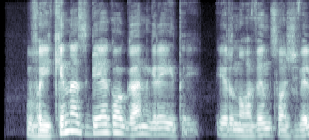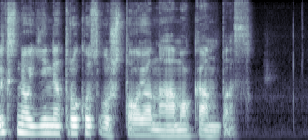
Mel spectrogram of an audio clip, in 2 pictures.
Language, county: Lithuanian, Kaunas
